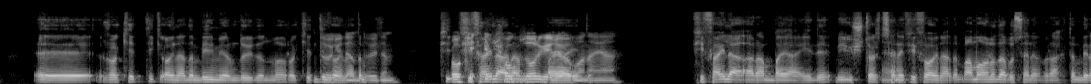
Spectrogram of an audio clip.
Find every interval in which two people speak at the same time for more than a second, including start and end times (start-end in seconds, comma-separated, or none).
4.5-6.0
